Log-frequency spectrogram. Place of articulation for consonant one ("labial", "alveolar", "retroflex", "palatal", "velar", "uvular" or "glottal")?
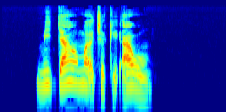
labial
